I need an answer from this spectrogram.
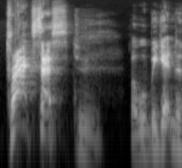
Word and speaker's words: Thraxas: be talking to thraxus because it's got an exclamation point and you have to say it properly THX you have to say it properly track us but we'll be getting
